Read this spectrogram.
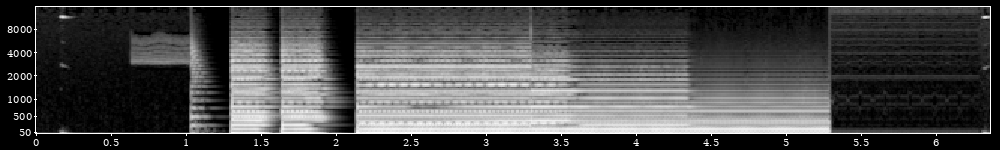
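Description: A loud, dramatic electronic chord blares from an old computer game, then cuts off.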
